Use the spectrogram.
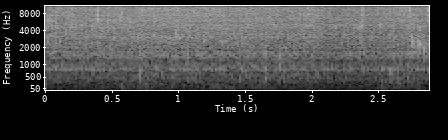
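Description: Fries dropped into hot oil in a pan for WingStop-style fries sizzle in a steady, dense, hissing crackle, close and continuous with faint pops and no talking.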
